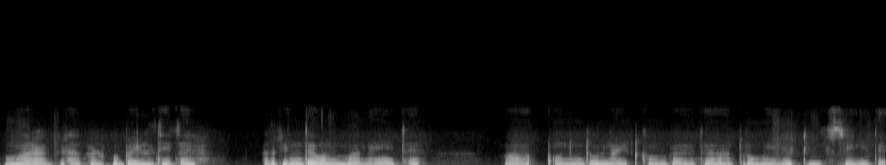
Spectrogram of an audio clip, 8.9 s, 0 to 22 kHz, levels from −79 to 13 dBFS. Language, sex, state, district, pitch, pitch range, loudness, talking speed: Kannada, female, Karnataka, Bellary, 205 Hz, 195-220 Hz, -19 LUFS, 110 wpm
